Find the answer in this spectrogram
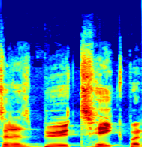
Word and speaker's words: BeoutQ: gonna pronounce it as boutique but it's spelt that beö utq so I'm guessing it's boutique or be out Q whatever you want to call it now they've been heavily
